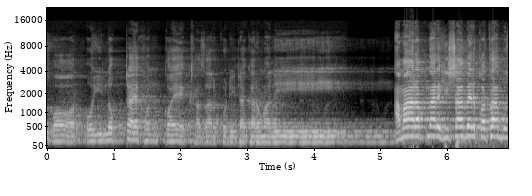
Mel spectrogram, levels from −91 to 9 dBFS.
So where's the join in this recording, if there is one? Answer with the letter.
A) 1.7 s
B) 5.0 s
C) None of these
B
